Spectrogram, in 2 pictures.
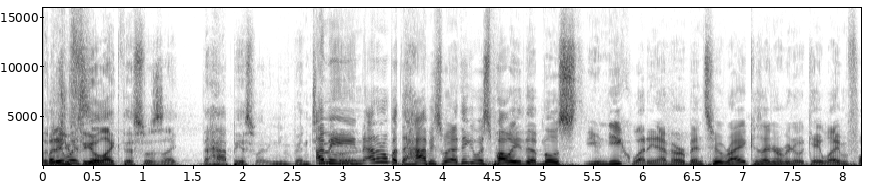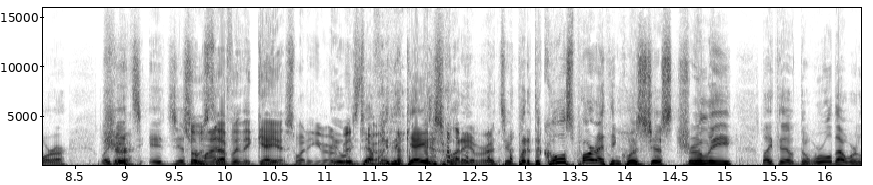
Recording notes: Live from 14 Cannons. Brewery. Losangeles.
